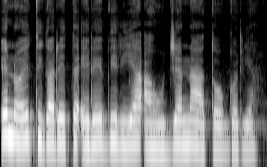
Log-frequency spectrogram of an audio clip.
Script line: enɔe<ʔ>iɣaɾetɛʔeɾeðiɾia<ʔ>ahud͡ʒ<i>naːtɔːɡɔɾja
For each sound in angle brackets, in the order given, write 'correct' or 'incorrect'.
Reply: incorrect, correct, incorrect

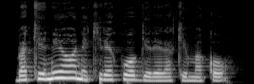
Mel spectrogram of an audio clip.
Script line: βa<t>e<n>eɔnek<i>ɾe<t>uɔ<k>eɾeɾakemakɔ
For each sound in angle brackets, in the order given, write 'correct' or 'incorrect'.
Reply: incorrect, correct, correct, incorrect, incorrect

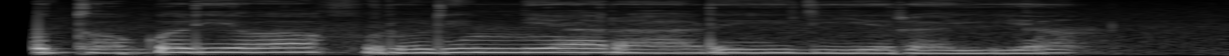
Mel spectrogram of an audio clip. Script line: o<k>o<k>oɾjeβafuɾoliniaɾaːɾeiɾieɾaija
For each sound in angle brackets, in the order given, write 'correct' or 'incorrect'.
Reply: incorrect, incorrect

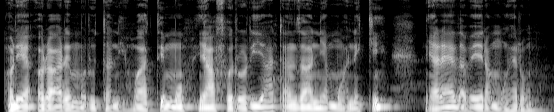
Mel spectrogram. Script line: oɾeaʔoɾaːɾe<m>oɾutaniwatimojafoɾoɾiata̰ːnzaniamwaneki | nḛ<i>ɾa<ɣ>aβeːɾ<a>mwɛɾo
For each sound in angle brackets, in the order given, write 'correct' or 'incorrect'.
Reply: correct, incorrect, incorrect, correct

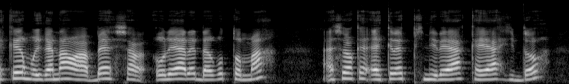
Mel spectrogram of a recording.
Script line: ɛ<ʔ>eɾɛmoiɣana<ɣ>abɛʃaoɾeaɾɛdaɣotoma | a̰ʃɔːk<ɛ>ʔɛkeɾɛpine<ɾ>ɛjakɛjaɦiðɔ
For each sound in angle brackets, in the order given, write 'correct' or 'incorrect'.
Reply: incorrect, incorrect, correct, correct

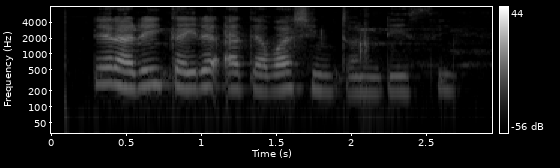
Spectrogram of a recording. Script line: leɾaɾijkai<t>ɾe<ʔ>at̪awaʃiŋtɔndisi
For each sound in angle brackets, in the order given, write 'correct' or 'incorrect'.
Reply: incorrect, correct

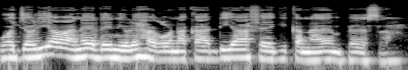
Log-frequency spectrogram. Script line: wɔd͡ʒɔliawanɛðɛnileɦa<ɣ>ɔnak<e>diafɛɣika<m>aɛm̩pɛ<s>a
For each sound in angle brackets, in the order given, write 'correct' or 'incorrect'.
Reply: correct, incorrect, incorrect, correct

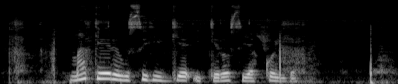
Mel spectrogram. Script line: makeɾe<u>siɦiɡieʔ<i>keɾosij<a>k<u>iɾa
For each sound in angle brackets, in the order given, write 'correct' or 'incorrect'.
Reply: correct, correct, correct, incorrect

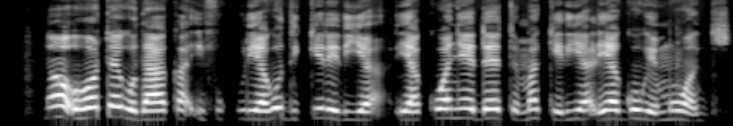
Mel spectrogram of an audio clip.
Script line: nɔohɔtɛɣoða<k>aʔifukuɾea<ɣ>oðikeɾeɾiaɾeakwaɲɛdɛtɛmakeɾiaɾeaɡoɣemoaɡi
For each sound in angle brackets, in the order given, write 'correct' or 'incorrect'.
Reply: correct, correct

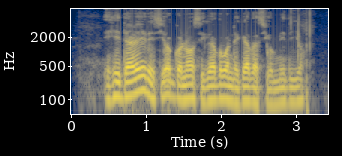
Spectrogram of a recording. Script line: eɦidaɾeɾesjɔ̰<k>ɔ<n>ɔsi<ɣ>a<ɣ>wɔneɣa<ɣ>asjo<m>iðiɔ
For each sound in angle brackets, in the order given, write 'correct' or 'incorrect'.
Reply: incorrect, correct, correct, incorrect, incorrect, correct

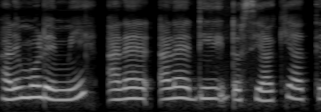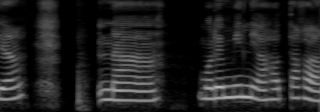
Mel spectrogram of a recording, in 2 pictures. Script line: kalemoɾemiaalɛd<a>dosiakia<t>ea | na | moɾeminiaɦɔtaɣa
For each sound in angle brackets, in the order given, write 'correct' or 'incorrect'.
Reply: incorrect, correct

